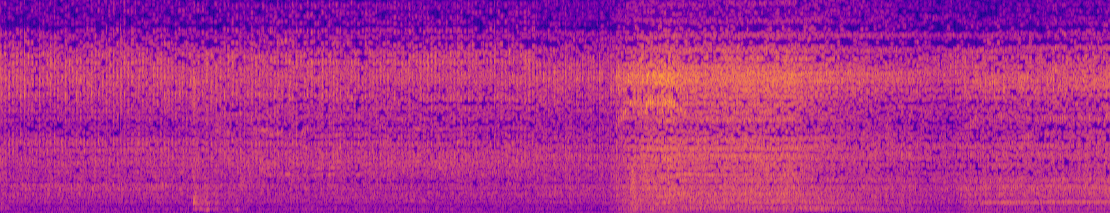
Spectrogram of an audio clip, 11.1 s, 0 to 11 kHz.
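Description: Massey Ferguson 385 tractor's diesel engine running steadily, then much louder from about six seconds in as it works hard pulling a loaded soil trolley up a canal bank.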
